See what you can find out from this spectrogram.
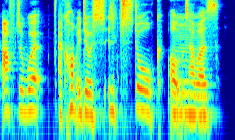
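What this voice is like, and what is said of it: Generic northern English accent. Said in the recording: “Don't know what that accent is, but it was just more generic northern than mine. That's actually Teesside.”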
